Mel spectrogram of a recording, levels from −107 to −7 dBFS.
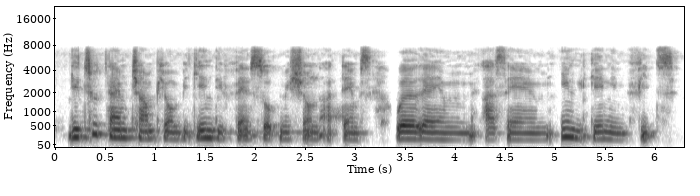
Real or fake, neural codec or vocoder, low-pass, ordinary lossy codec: fake; codec, 16 kHz, 16 kbps, FunCodec, trained on Chinese and English, 50 frames a second; none; none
